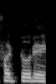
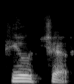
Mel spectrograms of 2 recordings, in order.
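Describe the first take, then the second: First: The ending is said as a spelled-out 'ture'. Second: The ending is said as a 'cher' sound. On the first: The speaker calls it wrong. "नटुरे फटुरे नाही म्हणायचं" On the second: The speaker calls it right. "यू आर यू असेल तर चर म्हणायचं"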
